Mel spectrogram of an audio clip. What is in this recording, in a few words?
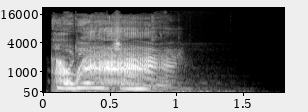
cartoon crow offended pain; cartoon sounds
